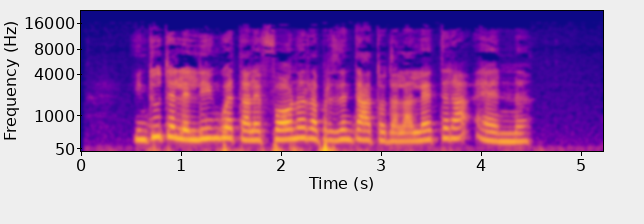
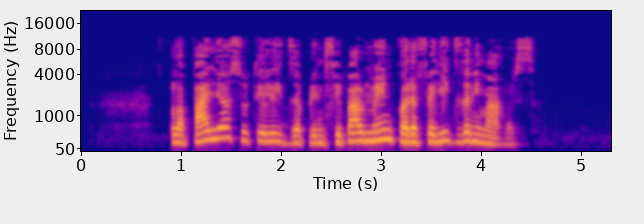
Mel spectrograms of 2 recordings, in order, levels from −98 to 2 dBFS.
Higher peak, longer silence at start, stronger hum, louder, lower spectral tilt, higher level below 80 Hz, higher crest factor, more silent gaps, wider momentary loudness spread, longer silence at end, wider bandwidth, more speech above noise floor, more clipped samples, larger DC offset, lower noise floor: about the same, -2 dBFS vs -2 dBFS; second, 0.55 s vs 0.9 s; neither; first, -18 LUFS vs -22 LUFS; about the same, -6 dB/octave vs -5.5 dB/octave; first, -32 dBFS vs -74 dBFS; second, 16 dB vs 22 dB; neither; about the same, 8 LU vs 10 LU; about the same, 0.75 s vs 0.8 s; first, 14.5 kHz vs 11.5 kHz; second, 43 dB vs 59 dB; neither; neither; second, -60 dBFS vs -81 dBFS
